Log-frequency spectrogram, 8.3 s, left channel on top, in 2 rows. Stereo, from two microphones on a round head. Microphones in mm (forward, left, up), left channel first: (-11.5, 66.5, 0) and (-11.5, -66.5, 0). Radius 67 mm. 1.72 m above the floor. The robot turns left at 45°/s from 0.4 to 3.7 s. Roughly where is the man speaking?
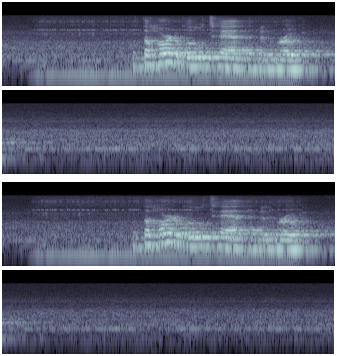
Behind left.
